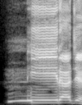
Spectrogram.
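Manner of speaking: Neeraj with a long, held नी; drawn-out first syllable. Shown as a demonstration. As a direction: stretch नी, then say रज. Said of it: "नी को खींचना है यहाँ पे".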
